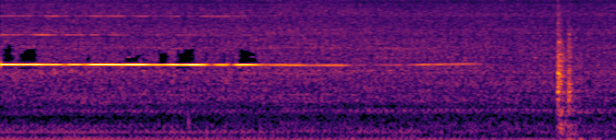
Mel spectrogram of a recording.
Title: Brake squeal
